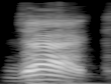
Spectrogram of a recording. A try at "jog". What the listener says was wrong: Okay, a little bit more drop of the jaw for jog. Jog.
